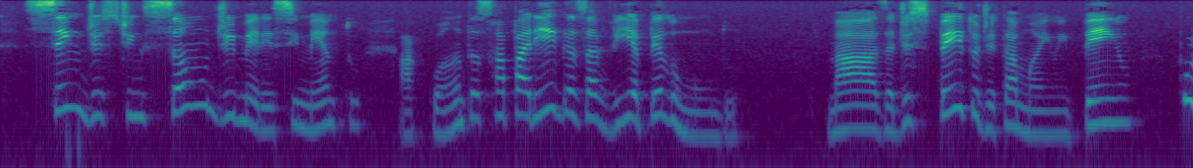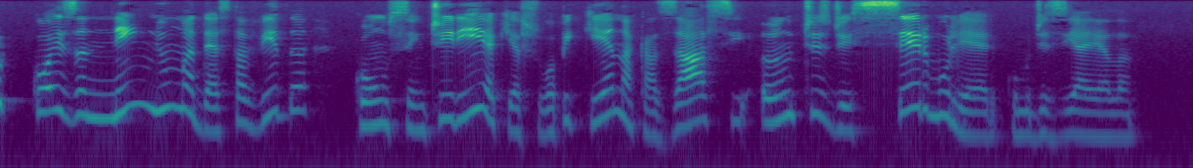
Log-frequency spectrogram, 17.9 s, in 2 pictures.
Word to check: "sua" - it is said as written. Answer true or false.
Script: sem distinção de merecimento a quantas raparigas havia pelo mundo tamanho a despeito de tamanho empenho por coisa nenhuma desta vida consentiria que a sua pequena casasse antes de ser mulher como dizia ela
true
